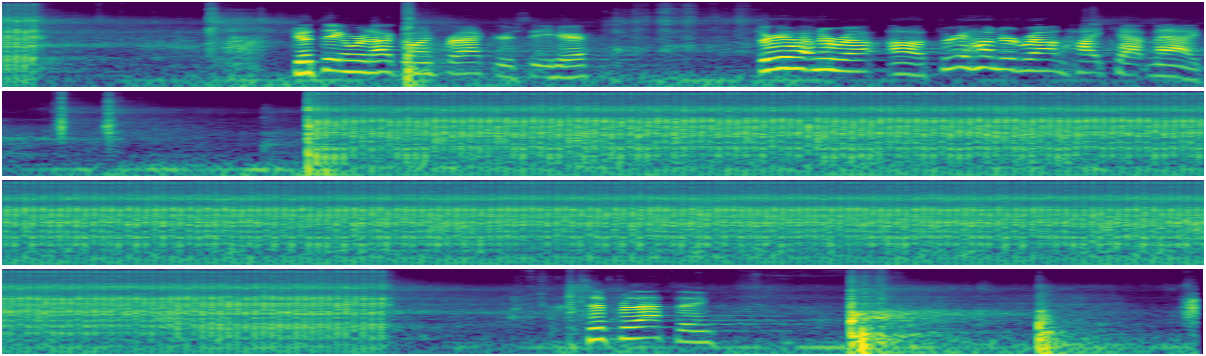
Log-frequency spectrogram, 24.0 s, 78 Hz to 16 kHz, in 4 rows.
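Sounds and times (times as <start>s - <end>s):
airsoft pistol full-auto burst: 0.0s - 0.5s, 7.6s - 20.2s.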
